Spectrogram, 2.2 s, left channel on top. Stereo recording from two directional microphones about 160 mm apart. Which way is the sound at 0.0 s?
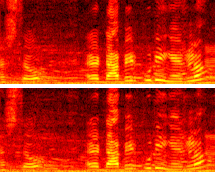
40° left (ahead or behind).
